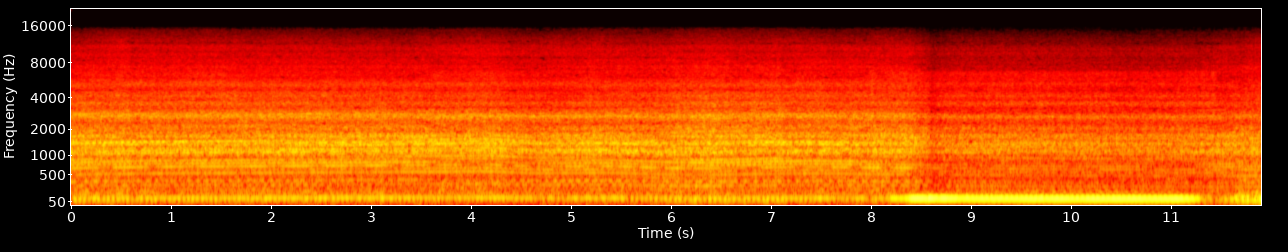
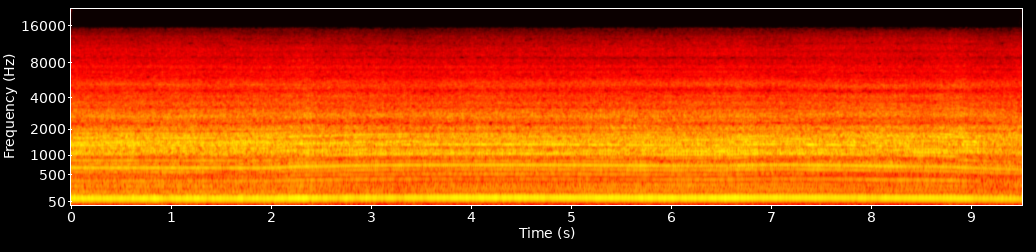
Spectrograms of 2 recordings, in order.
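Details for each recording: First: Paramotor two-stroke in flight at full throttle: steady high buzz that sags and wavers as the RPM drops off and the engine bogs, losing power. The pilot heads in to land and check it; the cause is unknown. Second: Paramotor in flight, throttle held wide open: high, steady buzzing drone with constant pitch and no surging or misfire. This is the normal full-throttle baseline, recorded before the engine later began losing power and bogging.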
